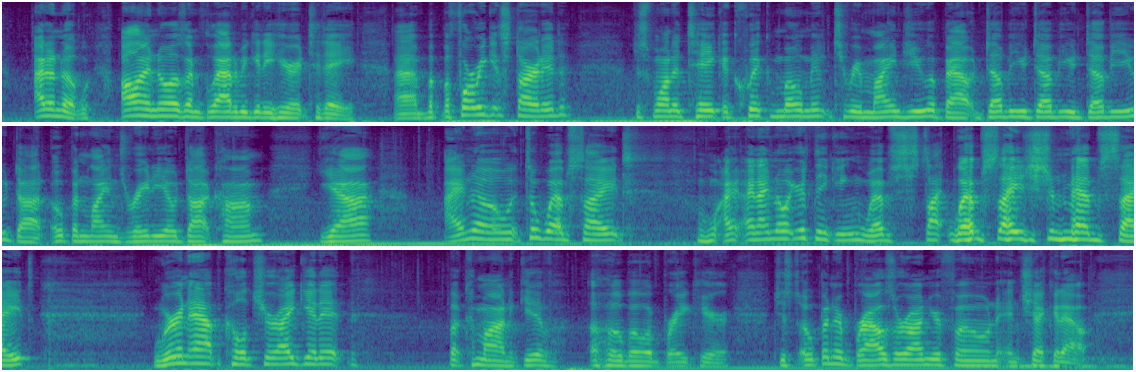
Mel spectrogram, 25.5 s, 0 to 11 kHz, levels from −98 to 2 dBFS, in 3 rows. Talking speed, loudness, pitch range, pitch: 180 wpm, -22 LUFS, 130-170 Hz, 150 Hz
